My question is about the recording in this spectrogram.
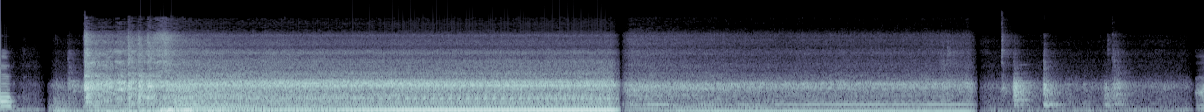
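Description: A car engine starts with a sudden catch about a second in and runs at a loud fast idle. It then settles, after an abrupt drop, into a quieter steady idle that cuts off a few seconds before the end.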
